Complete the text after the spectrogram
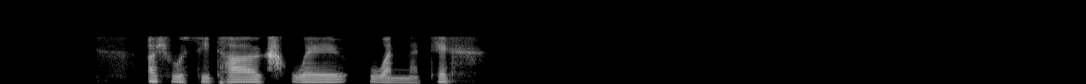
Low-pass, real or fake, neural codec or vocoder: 3.6 kHz; real; none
